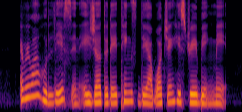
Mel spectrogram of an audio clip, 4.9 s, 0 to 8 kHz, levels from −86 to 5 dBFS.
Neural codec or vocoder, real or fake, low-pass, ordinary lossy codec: none; real; none; none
